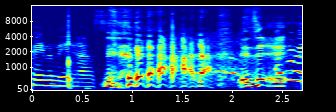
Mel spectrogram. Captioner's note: laughter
